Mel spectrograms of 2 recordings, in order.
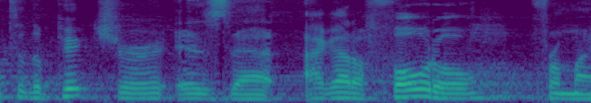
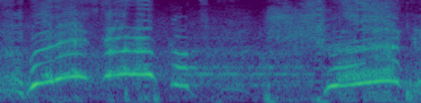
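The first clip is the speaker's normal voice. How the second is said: put-on wailing girlfriend; 5 dB louder than usual.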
